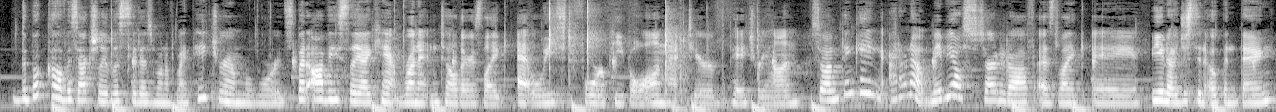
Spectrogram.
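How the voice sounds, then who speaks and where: A woman talks at a fairly quick pace with hardly any pauses over noticeable background noise. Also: medium pitch for a woman, ordinary pitch variation. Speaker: booktuber reviewing books. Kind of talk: casual vlog chat. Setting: home, at dining room table. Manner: animated.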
